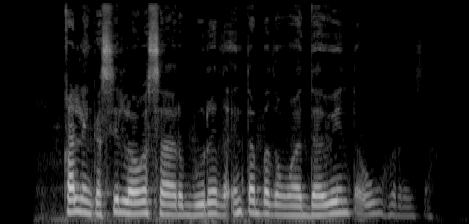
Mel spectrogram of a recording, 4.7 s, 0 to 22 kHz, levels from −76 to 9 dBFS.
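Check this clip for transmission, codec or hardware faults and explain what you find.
No transmission, codec or hardware fault can be heard in the speech. Where the level is brought down or up, it moves gradually, as a fader would, with no steps or jumps.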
